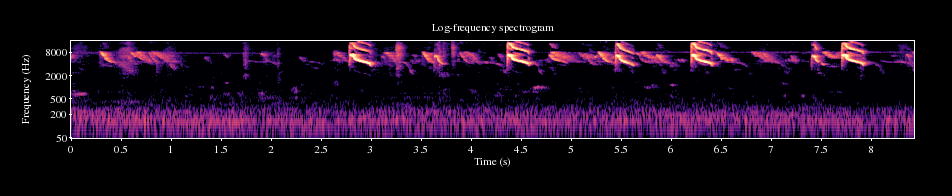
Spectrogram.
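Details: Female white-eye calling the male to provoke him into answering: loud, high, sharply descending whistled sweeps repeated about every second, over constant thin, high twittering and a low background hum.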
